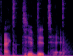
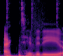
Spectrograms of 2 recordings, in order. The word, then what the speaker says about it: Activité: activity first is that it's pronounced activity not activity or activite or anything else activity it's French second you need to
